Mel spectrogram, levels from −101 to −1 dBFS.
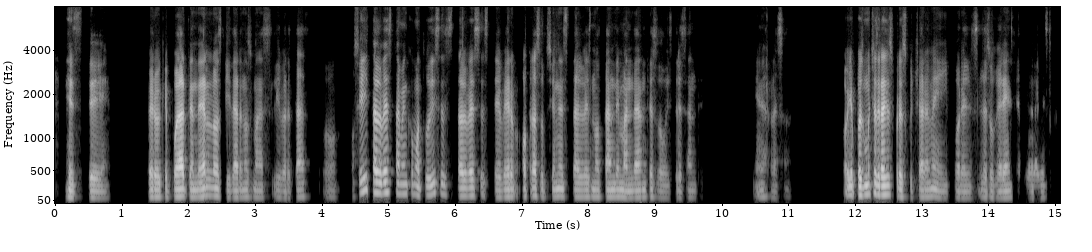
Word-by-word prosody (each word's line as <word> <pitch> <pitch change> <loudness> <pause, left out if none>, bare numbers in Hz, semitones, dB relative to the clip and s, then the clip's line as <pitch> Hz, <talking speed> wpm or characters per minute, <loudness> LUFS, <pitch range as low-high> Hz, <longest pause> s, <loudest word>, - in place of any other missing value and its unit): este, 95 -1 -3 0.5
pero 105 0 +1
que 100 - -7
pueda 110 +3 +10
atenderlos 115 +2 +3
y 95 - -11
darnos 100 +1 -3
más 100 -1 -11
libertad 100 +1 -8 0.2
o 95 0 -21 0.2
o - - -27
sí, 185 +5 0
tal 165 -1 +7
vez 165 +1 +3
también 150 -2 -3
como 145 -4 -5
tú 130 - -6
dices, 145 0 -5
tal 120 0 +3
vez, 120 0 -1
este, 105 - -9
ver 110 +2 0
otras 120 -1 -1
opciones, 110 +2 -6
tal 105 -1 -3
vez 105 0 -5
no 105 -1 -7
tan 105 0 -1
demandantes 100 0 -3
o 95 -1 -12
estresantes. 95 +1 -17 0.8
Tienes 100 +1 -15
razón. 95 -1 -18 0.8
Oye, - - 0
pues 130 0 +4
muchas 140 +1 +3
gracias 135 0 +8
por - - -2
escucharme 105 -1 -3
y 90 - -16
por 95 0 -11
el 90 0 -8
s 90 - -15
la 100 - -8
sugerencia. 95 0 -5
Te - - -20
agradezco. 90 0 -15
105 Hz, 185 wpm, -29 LUFS, 95-120 Hz, 0.8 s, pueda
